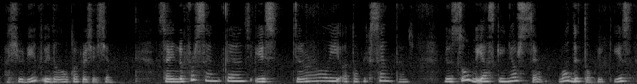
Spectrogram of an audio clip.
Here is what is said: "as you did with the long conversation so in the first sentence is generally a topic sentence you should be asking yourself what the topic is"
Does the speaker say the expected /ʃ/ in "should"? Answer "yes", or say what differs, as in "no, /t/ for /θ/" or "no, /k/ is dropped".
no, /s/ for /ʃ/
